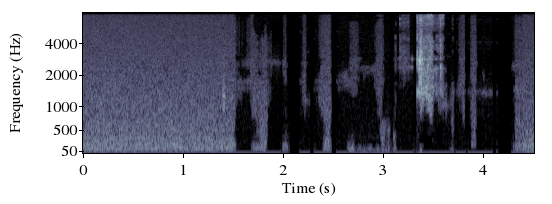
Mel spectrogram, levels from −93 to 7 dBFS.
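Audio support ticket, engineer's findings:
Near-end speech pumps down and breaks into fragments from 1.53 s to 4.36 s, about three seconds in total, at worst about 35 dB lower. Likely speech suppressed in double talk: the echo canceller's suppressor could not tell the local talker from the loudspeaker echo during overlap and attenuated both. Band tops out at 8 kHz, consistent with 16 kHz call microphone processing, and is not a fault.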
